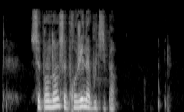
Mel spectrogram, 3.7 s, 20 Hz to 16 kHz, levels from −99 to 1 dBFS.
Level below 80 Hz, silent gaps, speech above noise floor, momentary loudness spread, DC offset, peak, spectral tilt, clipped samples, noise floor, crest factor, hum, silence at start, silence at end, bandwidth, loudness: -64 dBFS; none; 65 dB; 21 LU; under 0.1%; -6 dBFS; -6.5 dB/octave; under 0.1%; -87 dBFS; 20 dB; none; 0.65 s; 1.4 s; 11.5 kHz; -22 LUFS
